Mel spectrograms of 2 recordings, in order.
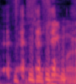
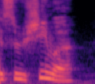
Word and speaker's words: Tsushima: I'm down to play Ghost of Tsushima, man. – You can only say that a few more times before it becomes radically offensive. – Yeah, I know. Tsushima, right? – They pronounced it differently in the thing.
